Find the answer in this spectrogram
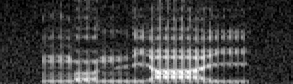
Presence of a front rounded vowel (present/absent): absent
